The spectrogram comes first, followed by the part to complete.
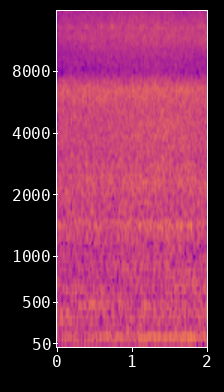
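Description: Steady low hum of an engine running at idle.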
